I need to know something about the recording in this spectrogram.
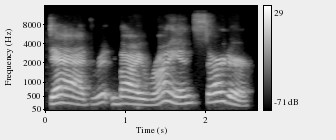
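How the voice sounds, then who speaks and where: A woman's voice: a little high, lively intonation, slow, fairly bright tone. An older woman reading screen directions aloud for a live script table read.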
